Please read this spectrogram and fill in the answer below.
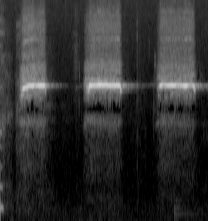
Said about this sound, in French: Tenez, quand vous aurez besoin de moi, Quand vous voudrez que je vienne, vous n'aurez qu'à siffler avec ceci.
